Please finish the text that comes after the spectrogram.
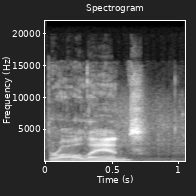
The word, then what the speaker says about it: Breland: Beef caker and I have to know that Breland is pronounced bal land like lingerie.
